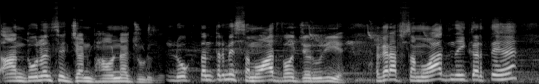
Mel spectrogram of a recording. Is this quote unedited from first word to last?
no; 1 cut; at 1.7 s

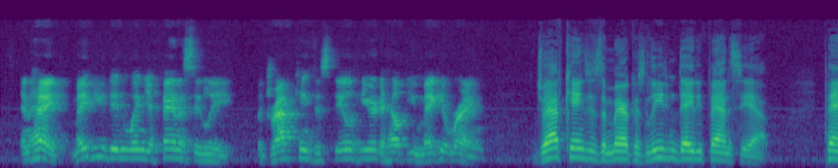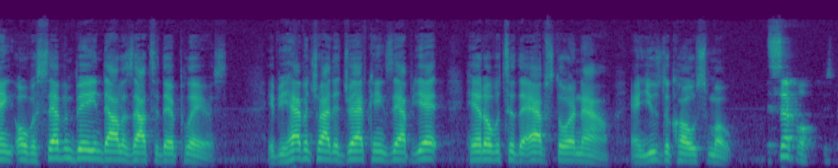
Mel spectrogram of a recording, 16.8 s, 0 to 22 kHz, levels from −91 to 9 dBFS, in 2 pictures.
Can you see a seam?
no; 0 cuts

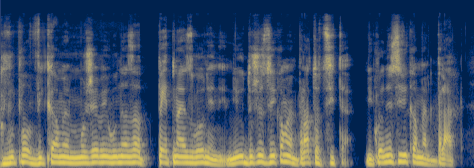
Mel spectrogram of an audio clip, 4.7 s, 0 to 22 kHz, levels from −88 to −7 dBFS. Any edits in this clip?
no; 0 cuts

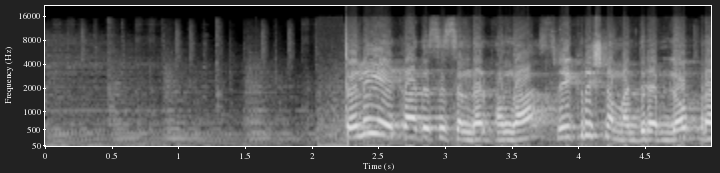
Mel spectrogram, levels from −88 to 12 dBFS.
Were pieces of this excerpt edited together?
yes; 1 cut; at 1.5 s

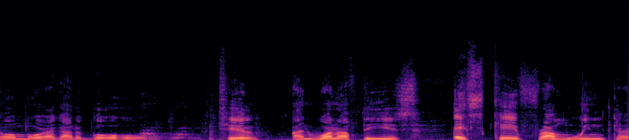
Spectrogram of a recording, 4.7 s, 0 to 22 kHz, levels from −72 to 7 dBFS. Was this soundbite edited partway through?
yes; 2 cuts; at 1.9 s, 3.2 s

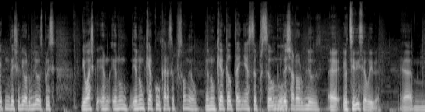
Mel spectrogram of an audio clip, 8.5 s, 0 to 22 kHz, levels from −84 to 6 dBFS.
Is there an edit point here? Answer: yes; 1 cut; at 6.5 s

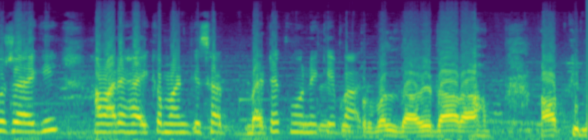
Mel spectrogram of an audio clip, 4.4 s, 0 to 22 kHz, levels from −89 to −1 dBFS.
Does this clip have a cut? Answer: yes; 1 cut; at 2.7 s

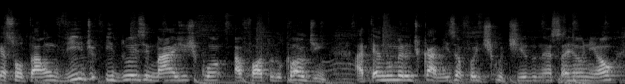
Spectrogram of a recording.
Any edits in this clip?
no; 0 cuts

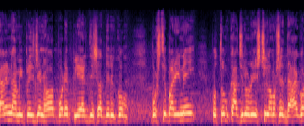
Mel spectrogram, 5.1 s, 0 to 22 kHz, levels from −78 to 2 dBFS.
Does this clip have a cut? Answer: no; 0 cuts

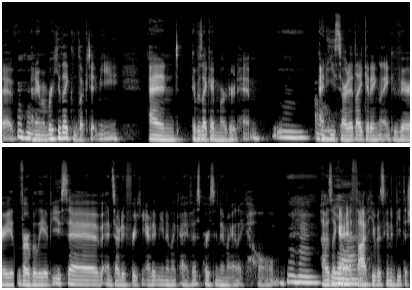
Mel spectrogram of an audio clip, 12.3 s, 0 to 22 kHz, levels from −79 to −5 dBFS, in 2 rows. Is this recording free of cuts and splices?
yes; 0 cuts

